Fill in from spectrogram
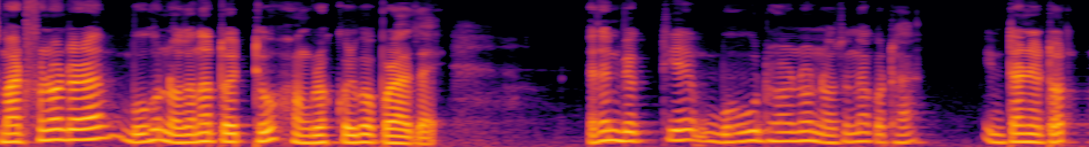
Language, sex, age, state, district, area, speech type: Assamese, male, 18-30, Assam, Biswanath, rural, spontaneous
